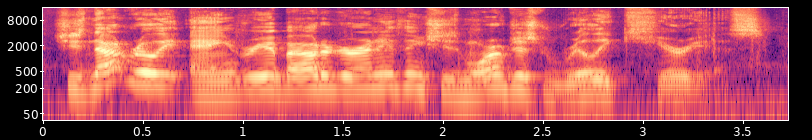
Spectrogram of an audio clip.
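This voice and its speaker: A man's voice: high voice, animated, fast, fairly bright tone. A man streaming a game, chatting casually and telling stories about his pets between game moves. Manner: chatty, storytelling, reads chat aloud. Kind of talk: casual livestream chat.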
